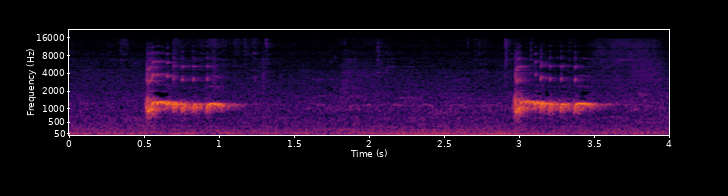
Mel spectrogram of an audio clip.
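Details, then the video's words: Pet zebra dove calling while bonding and inviting other birds: two short, rich cooing notes with strong overtones, about 2.5 seconds apart, over a faint steady background hum. "Zebra dove bonding"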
